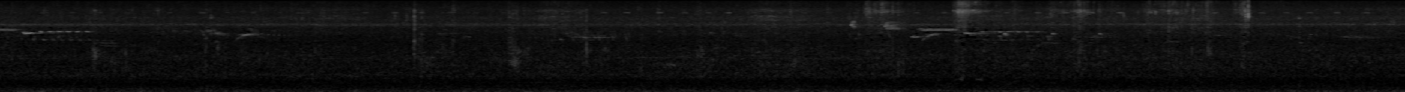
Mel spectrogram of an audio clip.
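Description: Near-silent outdoor ambience: a low wind rumble and a faint steady high tone. Short high bird chirps come just after the start and again about two-thirds of the way in.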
